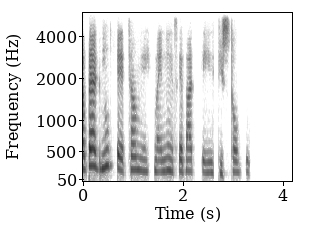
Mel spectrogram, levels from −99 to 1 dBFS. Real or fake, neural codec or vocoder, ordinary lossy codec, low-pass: fake; codec, 16 kHz, 0.5 kbps, X-Codec, HuBERT features, trained on general audio; Opus, 32 kbps; 5.4 kHz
